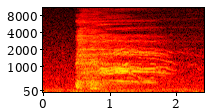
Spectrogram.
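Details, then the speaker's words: A sudden forceful blast of breath tailing off over about 1.5 seconds: a patient on a Welch Allyn PC-based spirometer doing an FVC test, blowing out as forcefully and as long as possible after breathing in. "the patient should breathe in as before place the sensor in their mouth before blowing out as forcefully and for as long as possible"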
